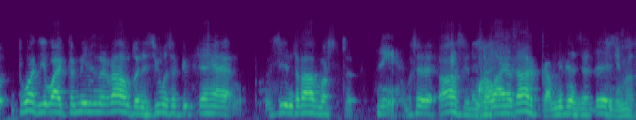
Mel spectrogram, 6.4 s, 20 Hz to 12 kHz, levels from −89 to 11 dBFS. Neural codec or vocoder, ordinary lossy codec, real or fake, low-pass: codec, 16 kHz, 2 kbps, X-Codec, HuBERT features, trained on general audio; none; fake; 7.2 kHz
